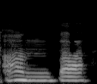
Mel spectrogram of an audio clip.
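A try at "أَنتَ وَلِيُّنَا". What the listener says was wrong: Annya kurang Bu, itu ikhfa.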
